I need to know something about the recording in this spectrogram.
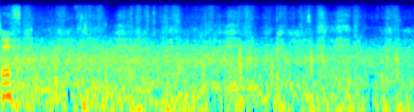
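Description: Footfalls of a runner jogging on a woodland trail, heard with the steady rustle and handling noise of a phone carried in the hand while running.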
